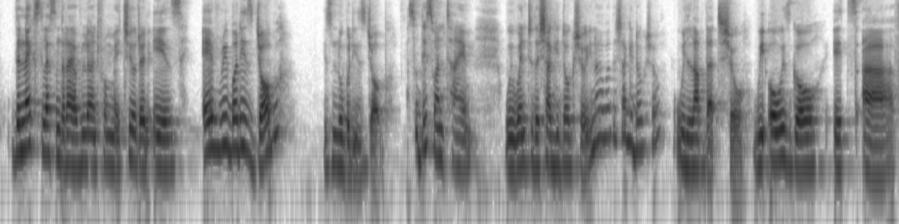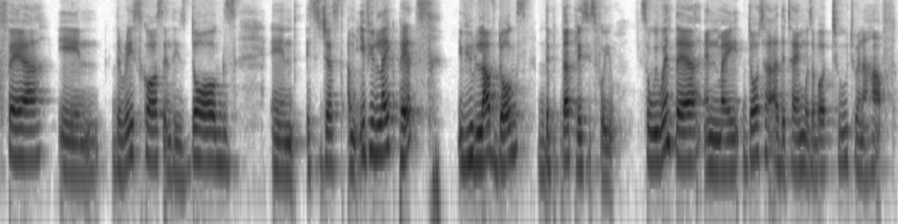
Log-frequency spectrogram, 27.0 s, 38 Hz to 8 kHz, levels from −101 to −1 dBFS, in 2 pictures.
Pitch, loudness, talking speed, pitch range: 170 Hz, -23 LUFS, 195 wpm, 150-195 Hz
